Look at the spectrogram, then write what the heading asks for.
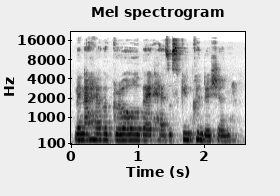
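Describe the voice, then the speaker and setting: A woman's voice: mid-range voice, flat delivery, fairly quick, low-quality recording. A young woman from Congo, a podcast guest, chatting casually and laughing often. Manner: giggly, easygoing, laughs often. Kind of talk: casual chat.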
